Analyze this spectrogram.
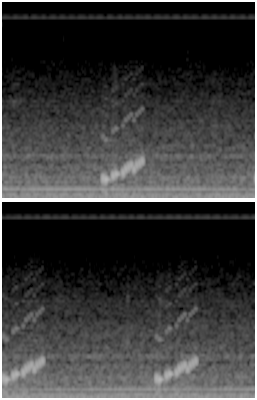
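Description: Short rising electronic chirps from a video game sound three times.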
